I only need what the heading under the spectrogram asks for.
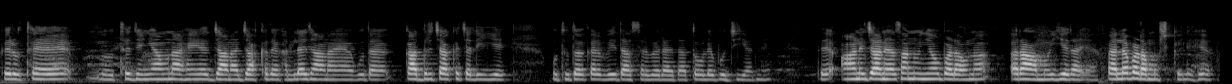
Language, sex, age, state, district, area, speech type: Dogri, female, 30-45, Jammu and Kashmir, Samba, rural, spontaneous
